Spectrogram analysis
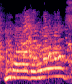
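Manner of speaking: ordinary delivery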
